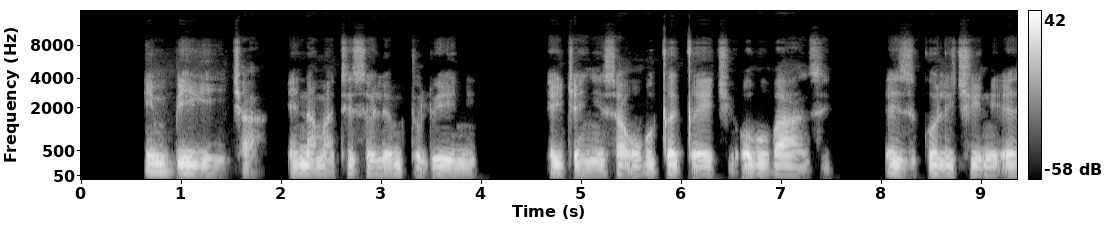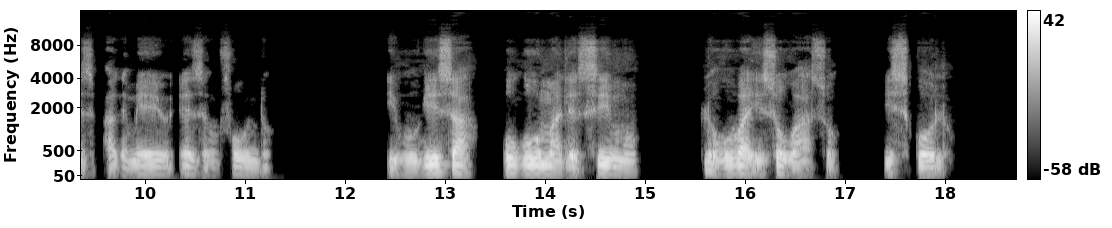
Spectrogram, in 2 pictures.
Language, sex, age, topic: North Ndebele, male, 36-49, education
